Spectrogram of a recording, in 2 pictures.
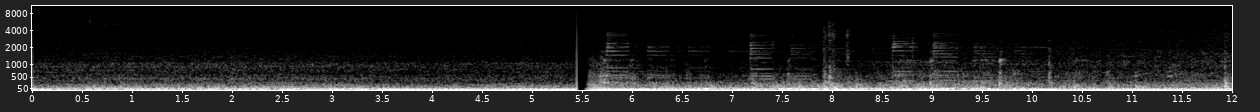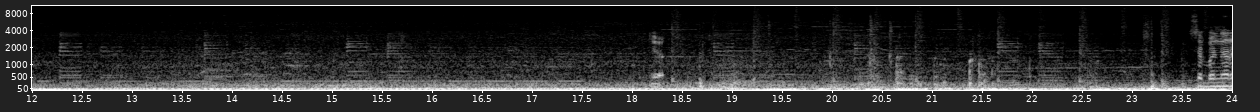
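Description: Low, steady rumble of a 2023 Daihatsu Xenia driving, heard inside the cabin. It drops out for an instant about five seconds in, and after that background music plays over it.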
